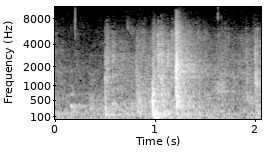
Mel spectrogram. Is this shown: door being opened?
yes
